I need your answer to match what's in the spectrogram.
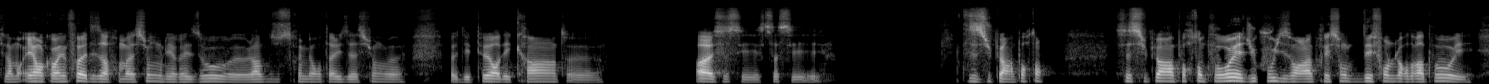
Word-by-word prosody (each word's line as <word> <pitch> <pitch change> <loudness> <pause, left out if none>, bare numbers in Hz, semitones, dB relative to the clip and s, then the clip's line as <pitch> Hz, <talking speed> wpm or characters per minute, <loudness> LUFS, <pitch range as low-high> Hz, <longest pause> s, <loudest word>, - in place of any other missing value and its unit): clairement, 125 0 -5
et 140 - +6
encore 140 -1 +5
une 135 - -2
fois 160 - +4
la - - +4
désinformation, 130 +2 -2
les 125 -1 -6
réseaux, 125 +1 -6
heu, 115 0 -6
l'instrumentalisation 125 0 -7
heu - - -21 0.5
heu, - - -5
des 115 0 -9
peurs, 135 -1 +3
des 125 -1 -6
craintes, 130 0 -3
heu 105 -1 -12 1.0
ouais, - - +9
ça - - -5
c'est 110 0 -6
ça 125 +3 -6
c'est 115 0 -5 1.4
c'est - - -2
super - - +5
important, - - -5 0.7
c'est - - -5
super 155 - +4
important 150 +1 +1
pour 150 +4 +4
eux - - +10
et 155 - +7
du 145 0 -5
coup 160 +2 -4
ils 135 -3 -4
ont 130 -1 +2
l'impression 140 +3 -1
de 135 -2 -18
défendre 145 0 -1
leur 135 -2 -1
drapeau 130 +3 0
et 115 -3 -7
130 Hz, 170 wpm, -24 LUFS, 120-140 Hz, 1.4 s, eux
